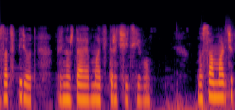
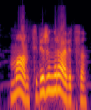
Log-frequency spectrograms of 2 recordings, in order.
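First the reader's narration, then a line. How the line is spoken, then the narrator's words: Rude. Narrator (Russian): грубо произнес сын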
